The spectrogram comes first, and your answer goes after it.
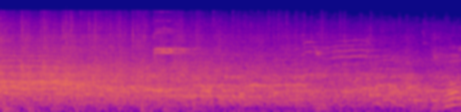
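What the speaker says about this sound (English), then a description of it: "gets a huge hand from the crowd as he heads for the bench" At a Massachusetts high school boys basketball final four game, a large gym crowd applauds steadily as a player heads to the bench, with sneaker squeaks and chatter mixed in.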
